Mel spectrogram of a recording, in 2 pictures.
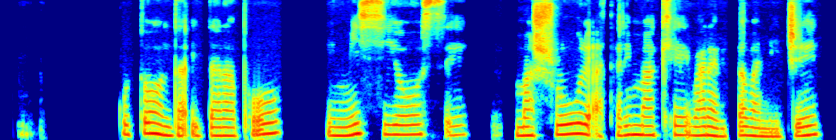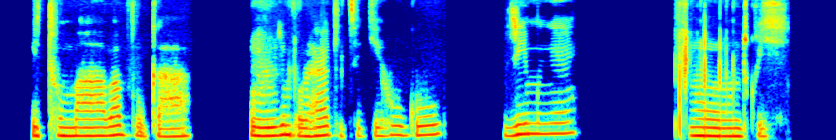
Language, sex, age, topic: Rundi, female, 25-35, education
